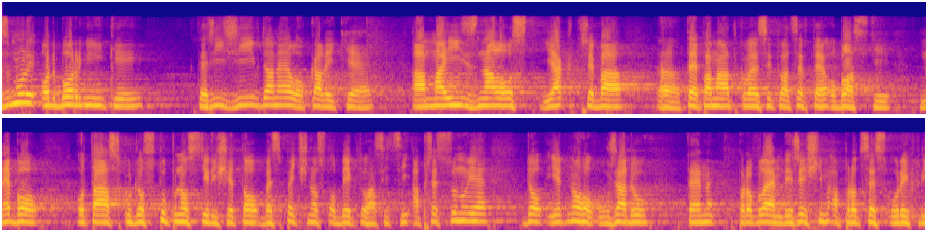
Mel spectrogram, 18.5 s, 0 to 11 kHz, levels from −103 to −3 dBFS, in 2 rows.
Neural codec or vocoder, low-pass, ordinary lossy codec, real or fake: none; 7.2 kHz; MP3, 96 kbps; real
